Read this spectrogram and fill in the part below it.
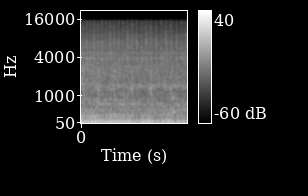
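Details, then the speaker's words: Turbo Honda CR-V after a boost controller hose blew off, causing overboost and running lean; breather smoke, owner suspects ring land or valve damage: short lumpy, uneven idle with dropped pulses, misfire at idle. "yeah, you can hear it. It's not doing good."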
